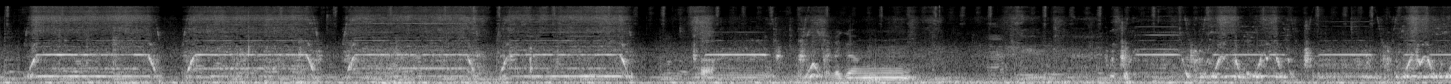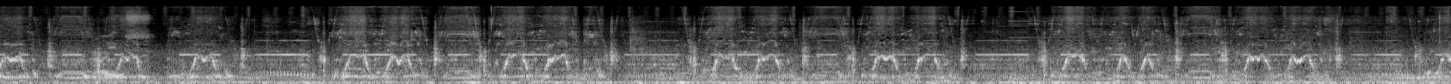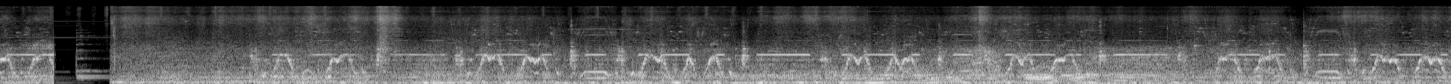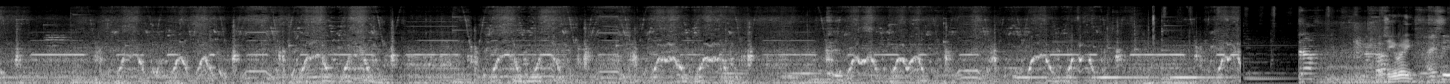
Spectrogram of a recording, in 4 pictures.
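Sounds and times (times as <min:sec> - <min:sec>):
cutting plotter motors whining: 0:00.0 - 0:29.6, 0:30.7 - 0:56.0.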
